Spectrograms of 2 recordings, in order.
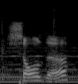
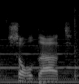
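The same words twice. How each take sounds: First: The final T is silent. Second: The final T is clearly pronounced. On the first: It is the French pronunciation. "Soldat is how you pronounce it in French" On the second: It is the German pronunciation. "soldat is how you pronounce it in German"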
